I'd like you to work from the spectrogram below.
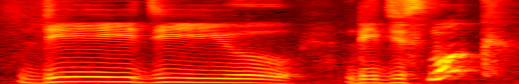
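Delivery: ডিজিইউ, did you said slowly with d and y fused into j; native-style blending. Shown as a demonstration. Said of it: "নেটিভদের মতো করে কথা বলা". (নেটিভদের মতো ডিজিইউ উচ্চারণ)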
